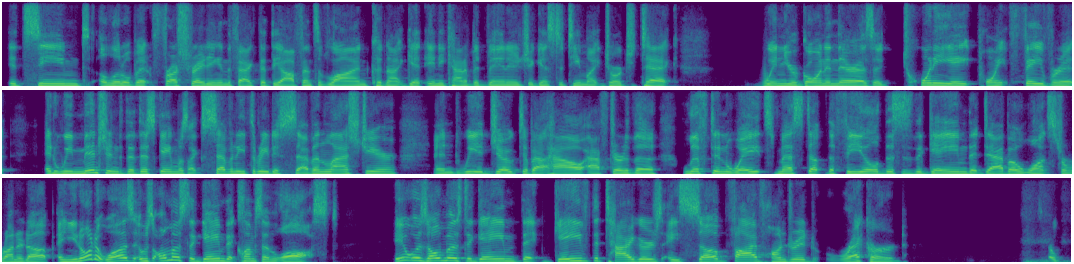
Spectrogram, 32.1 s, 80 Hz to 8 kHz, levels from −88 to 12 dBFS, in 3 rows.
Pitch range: 155-190 Hz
